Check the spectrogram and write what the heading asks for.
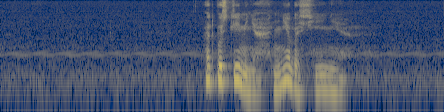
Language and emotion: Russian, sad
